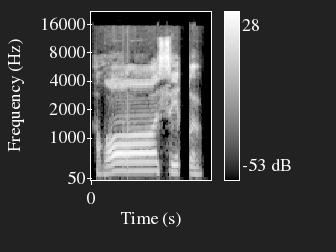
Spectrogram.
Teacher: غین الف زبر غا، سین زیر سی، غاسی، قاف دو زیر قن، غاسق، وقفاً غاسق۔ آخر میں حروف قلقلہ میں سے قاف ہے، اس لیے یہاں قلقلہ کریں گے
